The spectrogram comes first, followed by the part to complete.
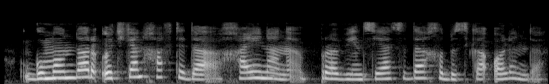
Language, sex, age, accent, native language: Uzbek, female, 18-24, Buxoro, Uzbek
